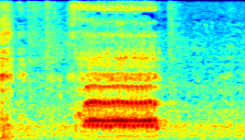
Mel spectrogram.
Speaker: noises to fix this problem to fix this problem we will have to remove the hard drive and see if that is causing the noises if it's not we will also see if there's anything caught in the fans that may be making that noise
